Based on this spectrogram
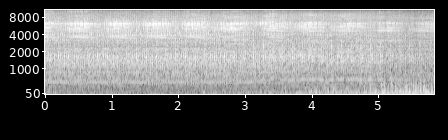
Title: bruit moteur claquement ! pompe à huile hs ! engine oil pump noise out of order !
